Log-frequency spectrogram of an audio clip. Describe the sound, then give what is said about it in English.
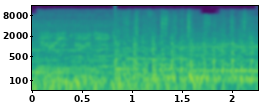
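A helicopter in flight, its rotor chopping steadily. The loud, dense thumping holds evenly throughout with rapid, regular pulses. “And this is no ordinary chopper. It's got special powers, and once we're airborne, you'll see just what I mean.”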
